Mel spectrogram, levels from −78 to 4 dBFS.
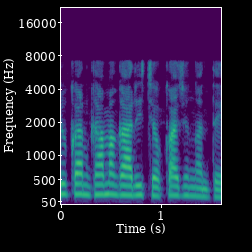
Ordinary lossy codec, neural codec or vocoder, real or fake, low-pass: none; none; real; 7.2 kHz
